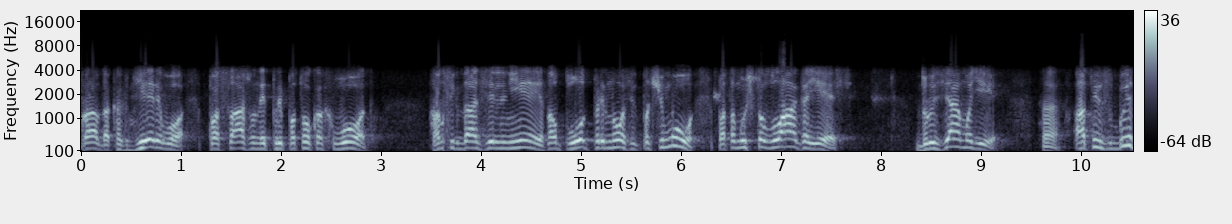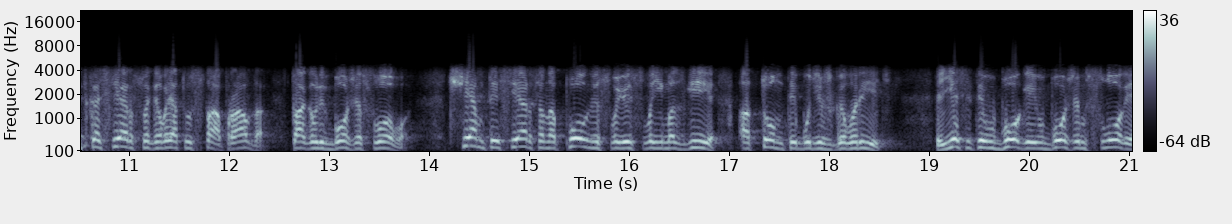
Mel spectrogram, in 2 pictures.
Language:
Russian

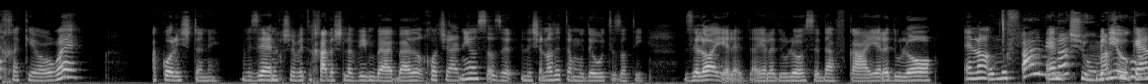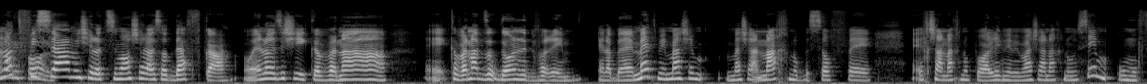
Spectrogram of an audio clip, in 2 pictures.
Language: Hebrew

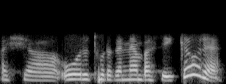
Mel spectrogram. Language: Dogri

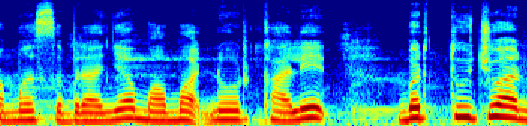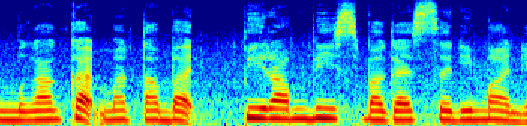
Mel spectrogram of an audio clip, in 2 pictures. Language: Malay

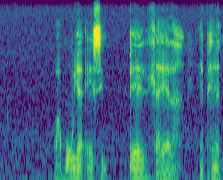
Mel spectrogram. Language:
Xhosa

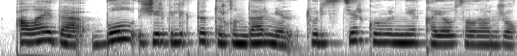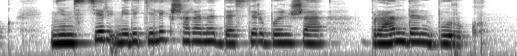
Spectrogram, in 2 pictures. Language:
Kazakh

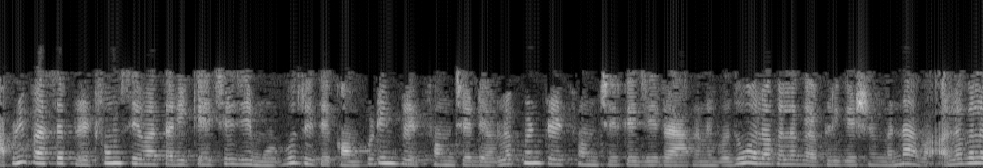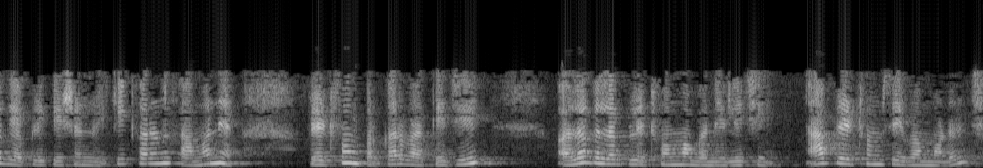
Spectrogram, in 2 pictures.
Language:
Gujarati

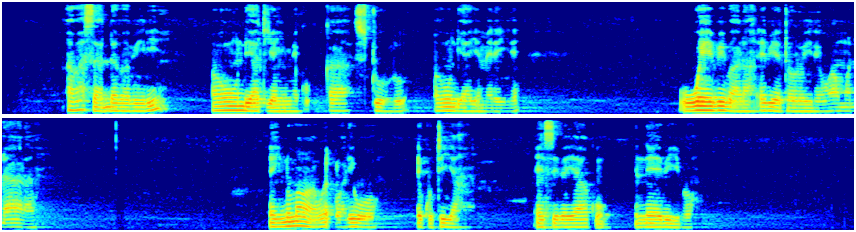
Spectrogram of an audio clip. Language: Soga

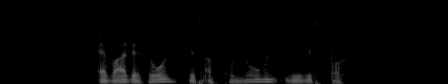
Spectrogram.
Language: German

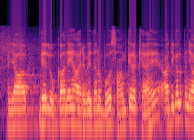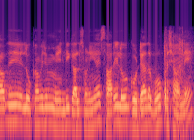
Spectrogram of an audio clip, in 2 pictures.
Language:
Punjabi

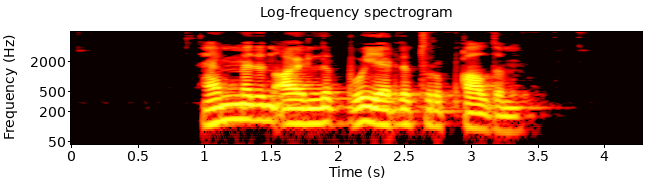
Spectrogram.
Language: Uyghur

